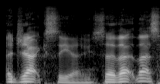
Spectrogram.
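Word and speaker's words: Ajaccio: the pronunciation there and this is how you pronounce the AIO a AIO AIO so that that's how you pronounce the the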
